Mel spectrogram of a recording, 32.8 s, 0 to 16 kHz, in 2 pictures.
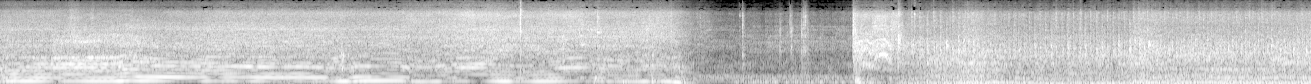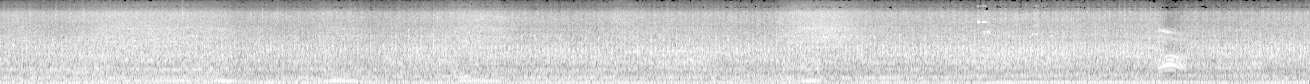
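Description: A two-stroke chainsaw runs with its pitch rising and falling, then winds down and stops about eight seconds in. A couple of seconds later the IMT 539 tractor's three-cylinder diesel is started and keeps running steadily.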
